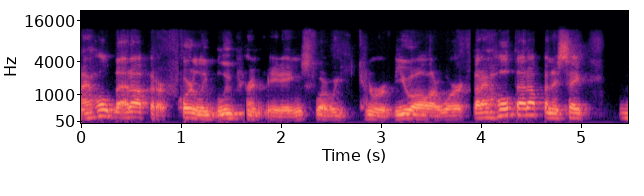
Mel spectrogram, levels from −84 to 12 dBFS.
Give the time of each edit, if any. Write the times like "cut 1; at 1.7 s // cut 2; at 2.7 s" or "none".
cut 1; at 0.9 s // cut 2; at 1.6 s // cut 3; at 3.8 s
